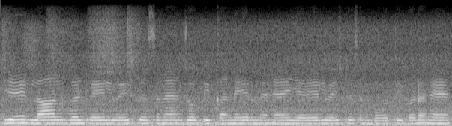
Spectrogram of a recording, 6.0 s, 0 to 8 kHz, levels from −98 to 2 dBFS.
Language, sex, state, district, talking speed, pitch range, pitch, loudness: Hindi, female, Rajasthan, Bikaner, 160 wpm, 185-200 Hz, 190 Hz, -16 LUFS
